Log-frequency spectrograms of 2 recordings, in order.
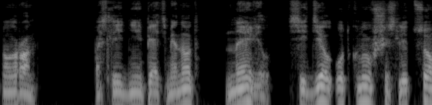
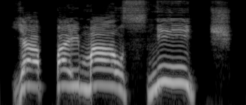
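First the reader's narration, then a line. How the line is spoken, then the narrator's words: Loud shout. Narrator (Russian): громко закричал он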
